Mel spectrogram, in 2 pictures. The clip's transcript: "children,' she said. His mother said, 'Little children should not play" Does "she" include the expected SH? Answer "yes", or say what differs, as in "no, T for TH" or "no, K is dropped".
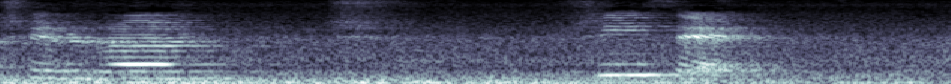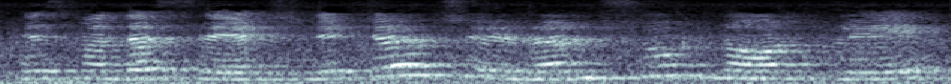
yes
